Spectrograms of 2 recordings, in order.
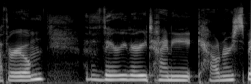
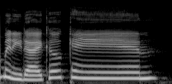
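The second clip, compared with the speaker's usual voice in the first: announcer; 6 semitones higher, slower than usual. Pretend. Repeating the announcement.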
